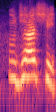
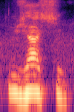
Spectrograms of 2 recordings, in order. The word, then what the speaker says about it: तुझ्याशी: तुझाशी, आपने वहां पे लिखा है सही, लेकिन आपको प्रोनाउंस रॉन्ग कर रहे हैं. तुझाशी, तुझ्याशी. जो भी लिखा है आपने वही बोलो.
